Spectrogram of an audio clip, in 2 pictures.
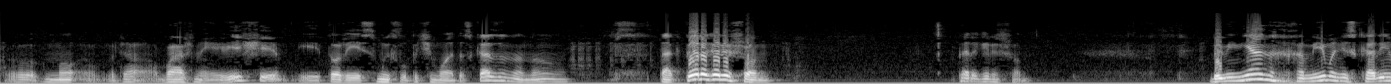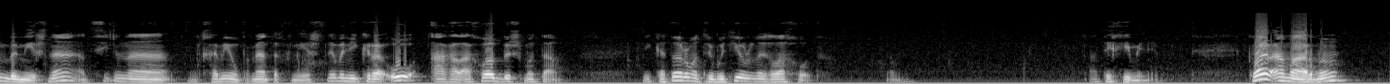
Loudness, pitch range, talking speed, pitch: -13 LUFS, 105-150 Hz, 80 wpm, 120 Hz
